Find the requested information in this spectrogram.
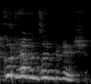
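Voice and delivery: mock posh British gasp, high; hammed-up British exclamation; imitating Kenneth Branagh. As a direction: quote the fainting Brit in jest. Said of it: "he's like".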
